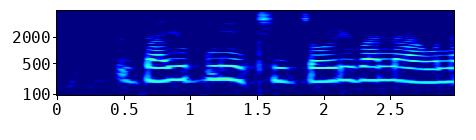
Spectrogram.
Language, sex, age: Venda, female, 24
